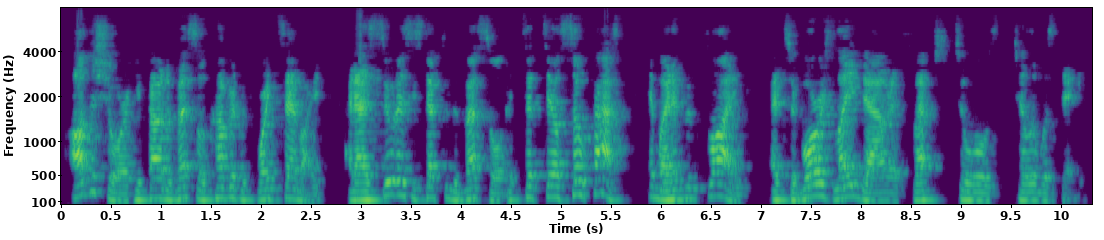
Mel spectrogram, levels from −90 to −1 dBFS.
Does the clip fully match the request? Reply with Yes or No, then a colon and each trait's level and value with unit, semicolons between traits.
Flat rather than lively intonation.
No: average, 4.3 semitones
